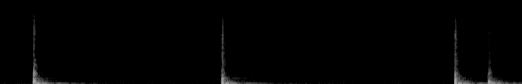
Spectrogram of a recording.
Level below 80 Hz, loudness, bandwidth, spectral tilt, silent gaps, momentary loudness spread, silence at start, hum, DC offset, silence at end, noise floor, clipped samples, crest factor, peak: -44 dBFS; -38 LUFS; 9 kHz; -7 dB/octave; none; 9 LU; 0.35 s; none; under 0.1%; 0.15 s; -79 dBFS; under 0.1%; 26 dB; -14 dBFS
